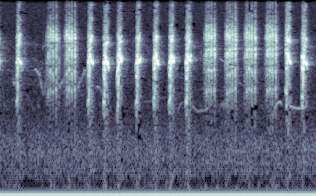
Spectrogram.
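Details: Sedge warbler delivering a quick, harsh chatter of scratchy, evenly spaced notes, about six per second, with a thin whistle threading underneath.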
